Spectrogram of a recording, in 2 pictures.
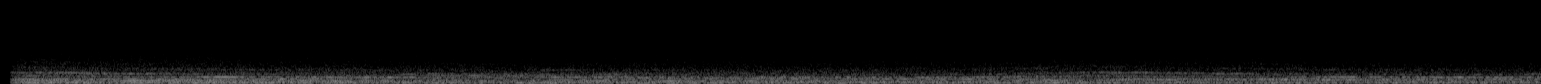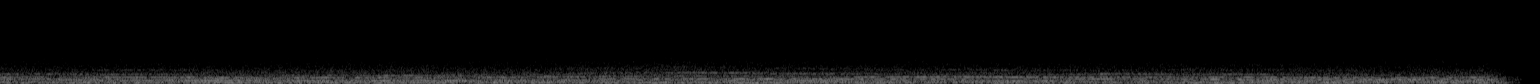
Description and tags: static environment that gives the feeling of a horror tunnel
a, ambience, atmosphere, dark, drone, environment, feeling, gives, horror, sci-fi, static, tunnel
